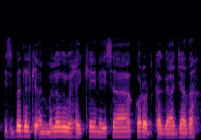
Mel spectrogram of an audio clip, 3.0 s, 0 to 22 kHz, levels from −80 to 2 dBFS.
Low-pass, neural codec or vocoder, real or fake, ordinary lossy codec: 7.2 kHz; none; real; MP3, 48 kbps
